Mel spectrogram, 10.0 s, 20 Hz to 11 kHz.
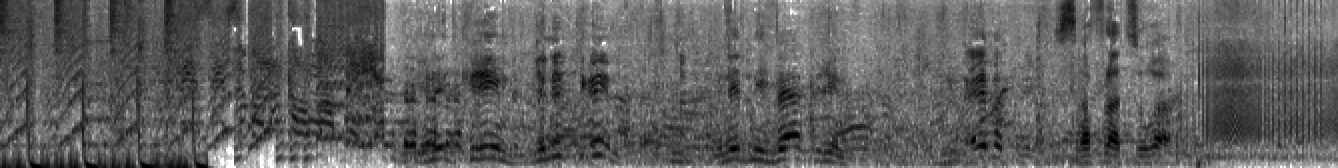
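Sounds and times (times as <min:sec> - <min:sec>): crowd chatter: 0:01.3 - 0:09.8
people talking: 0:01.6 - 0:08.9.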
